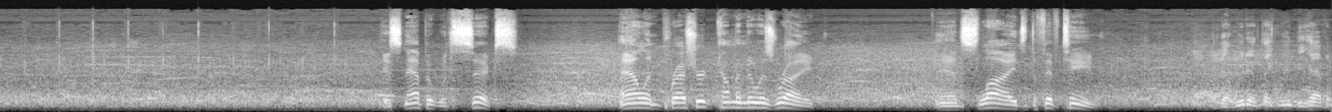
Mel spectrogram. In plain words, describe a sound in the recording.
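A crowd murmurs and cheers outdoors throughout.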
